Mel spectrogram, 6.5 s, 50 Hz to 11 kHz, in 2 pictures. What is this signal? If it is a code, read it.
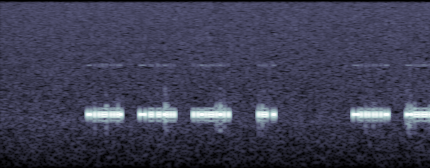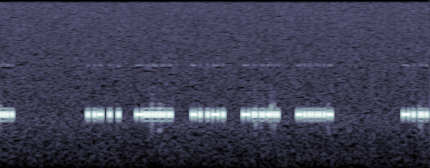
Hellschreiber (Feld-Hell, 122.5 baud), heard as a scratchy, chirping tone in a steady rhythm, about 1110 Hz. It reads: QRZ? DE YB4RO …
